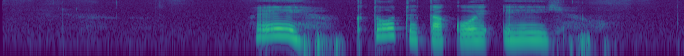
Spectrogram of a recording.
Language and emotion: Russian, sad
